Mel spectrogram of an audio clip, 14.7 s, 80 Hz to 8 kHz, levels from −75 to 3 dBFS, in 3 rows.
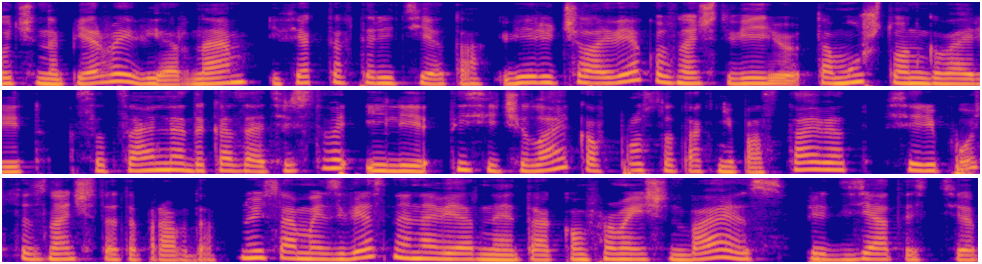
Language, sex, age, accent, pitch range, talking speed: Russian, female, 20-39, native, 175-215 Hz, 145 wpm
